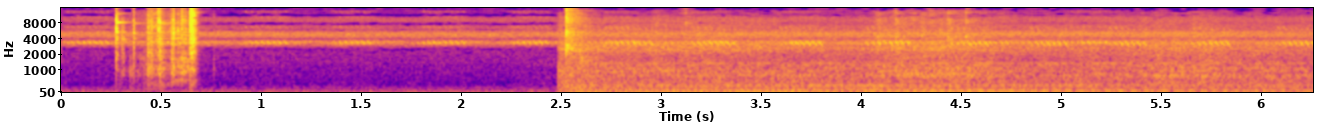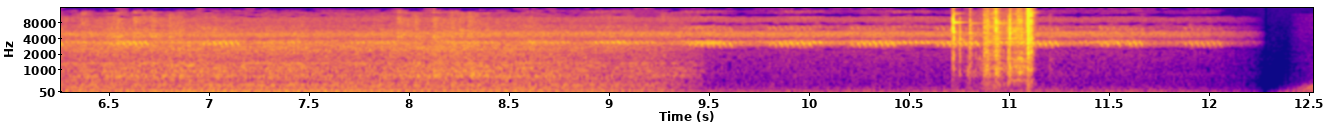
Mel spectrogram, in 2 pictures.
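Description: Small toggle switch on a model petrol pump clicks about half a second in and again near the end. A high, pulsing electronic tone sounds throughout, and a low humming whir runs for about seven seconds in the middle.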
